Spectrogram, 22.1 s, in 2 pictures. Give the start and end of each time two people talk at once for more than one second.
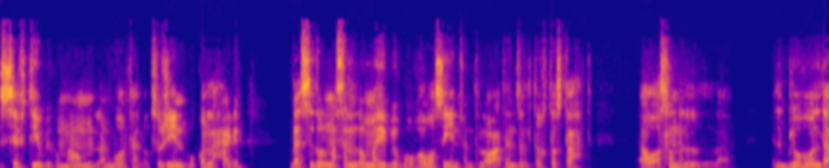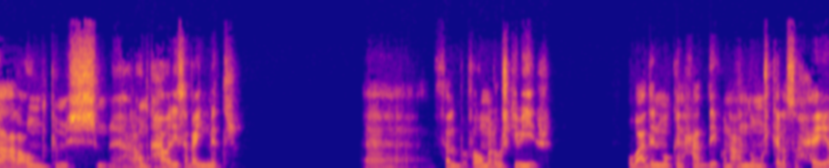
none

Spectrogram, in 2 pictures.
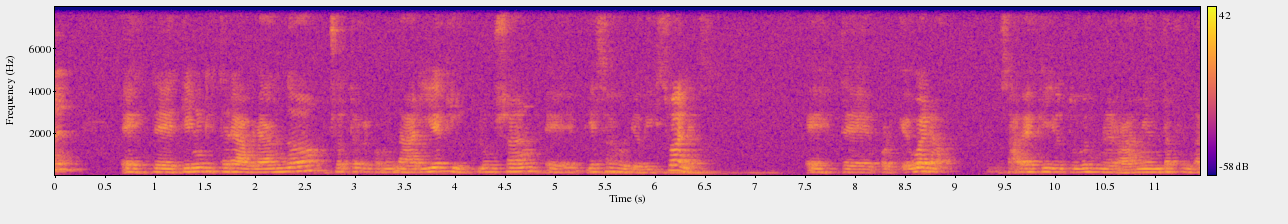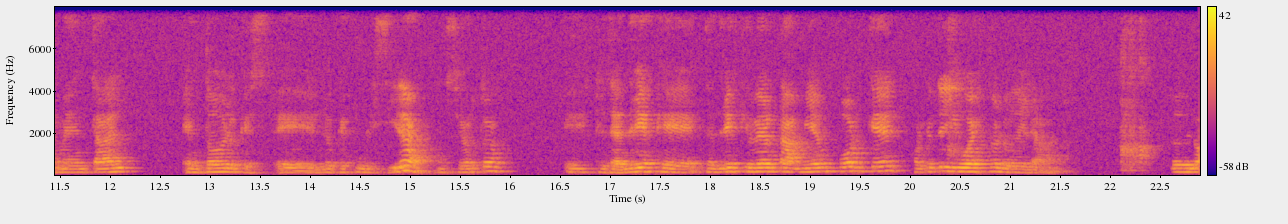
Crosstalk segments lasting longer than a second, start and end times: none

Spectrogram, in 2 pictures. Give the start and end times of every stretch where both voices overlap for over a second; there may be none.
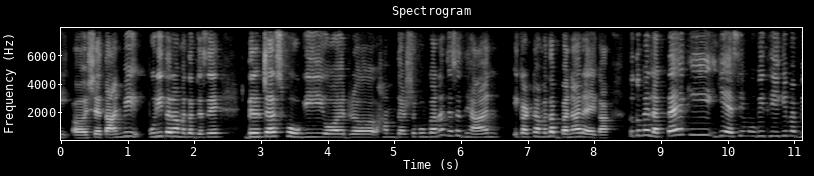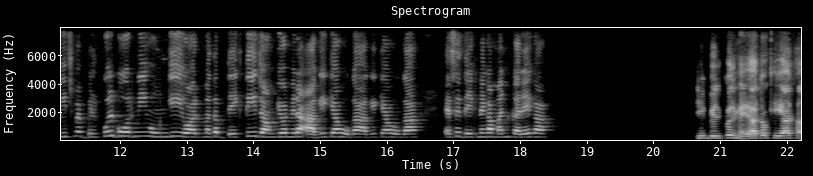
none

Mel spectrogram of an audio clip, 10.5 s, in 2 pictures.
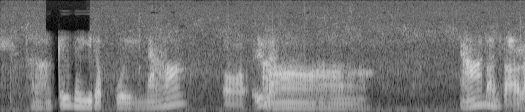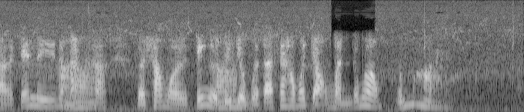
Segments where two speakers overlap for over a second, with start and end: none

